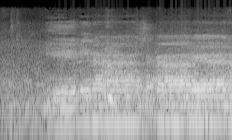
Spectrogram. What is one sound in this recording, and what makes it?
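A crowd of people chants together in unison.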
